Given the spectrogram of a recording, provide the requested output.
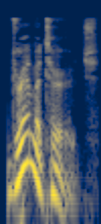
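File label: "dramaturge", British English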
